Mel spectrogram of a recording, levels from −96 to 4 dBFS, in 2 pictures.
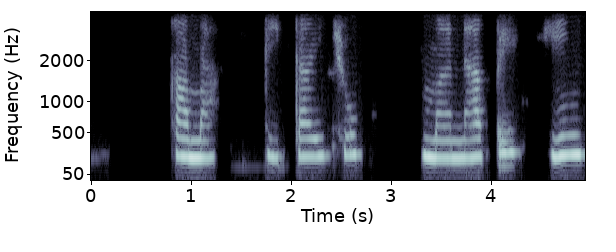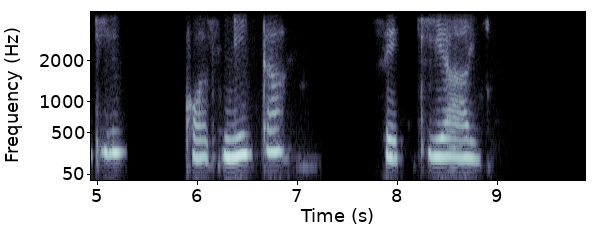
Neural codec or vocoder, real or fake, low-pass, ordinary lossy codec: codec, 16 kHz, 4 kbps, X-Codec, HuBERT features, trained on balanced general audio; fake; 3.6 kHz; Opus, 16 kbps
